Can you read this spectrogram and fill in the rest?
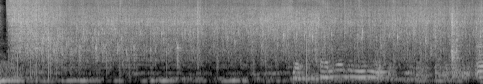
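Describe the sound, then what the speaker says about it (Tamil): Dried anchovies, nethili karuvadu, frying in hot oil in a pan, with a loud, continuous close sizzle and a few faint clinks. "நெத்திலி கருவாடு இப்போ போட்டு இப்போ அதில் பொரிச்சு விட்டுக்கிறேன்"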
